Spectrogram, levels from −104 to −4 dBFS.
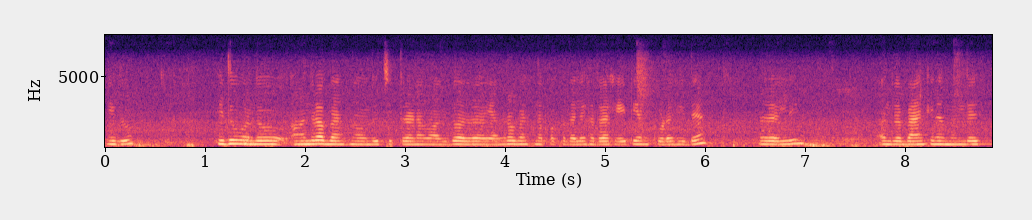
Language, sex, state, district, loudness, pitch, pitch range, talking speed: Kannada, female, Karnataka, Dakshina Kannada, -19 LUFS, 230 Hz, 220-240 Hz, 115 wpm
